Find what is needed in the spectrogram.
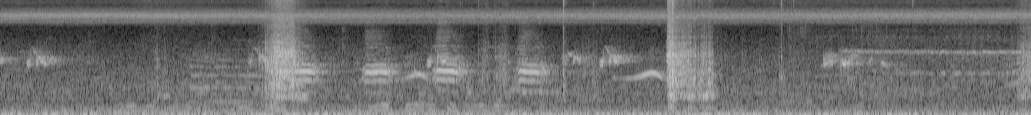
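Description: Birds calling, with two loud, harsh, caw-like calls about three and seven seconds in, and shorter wavering whistled calls between them.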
